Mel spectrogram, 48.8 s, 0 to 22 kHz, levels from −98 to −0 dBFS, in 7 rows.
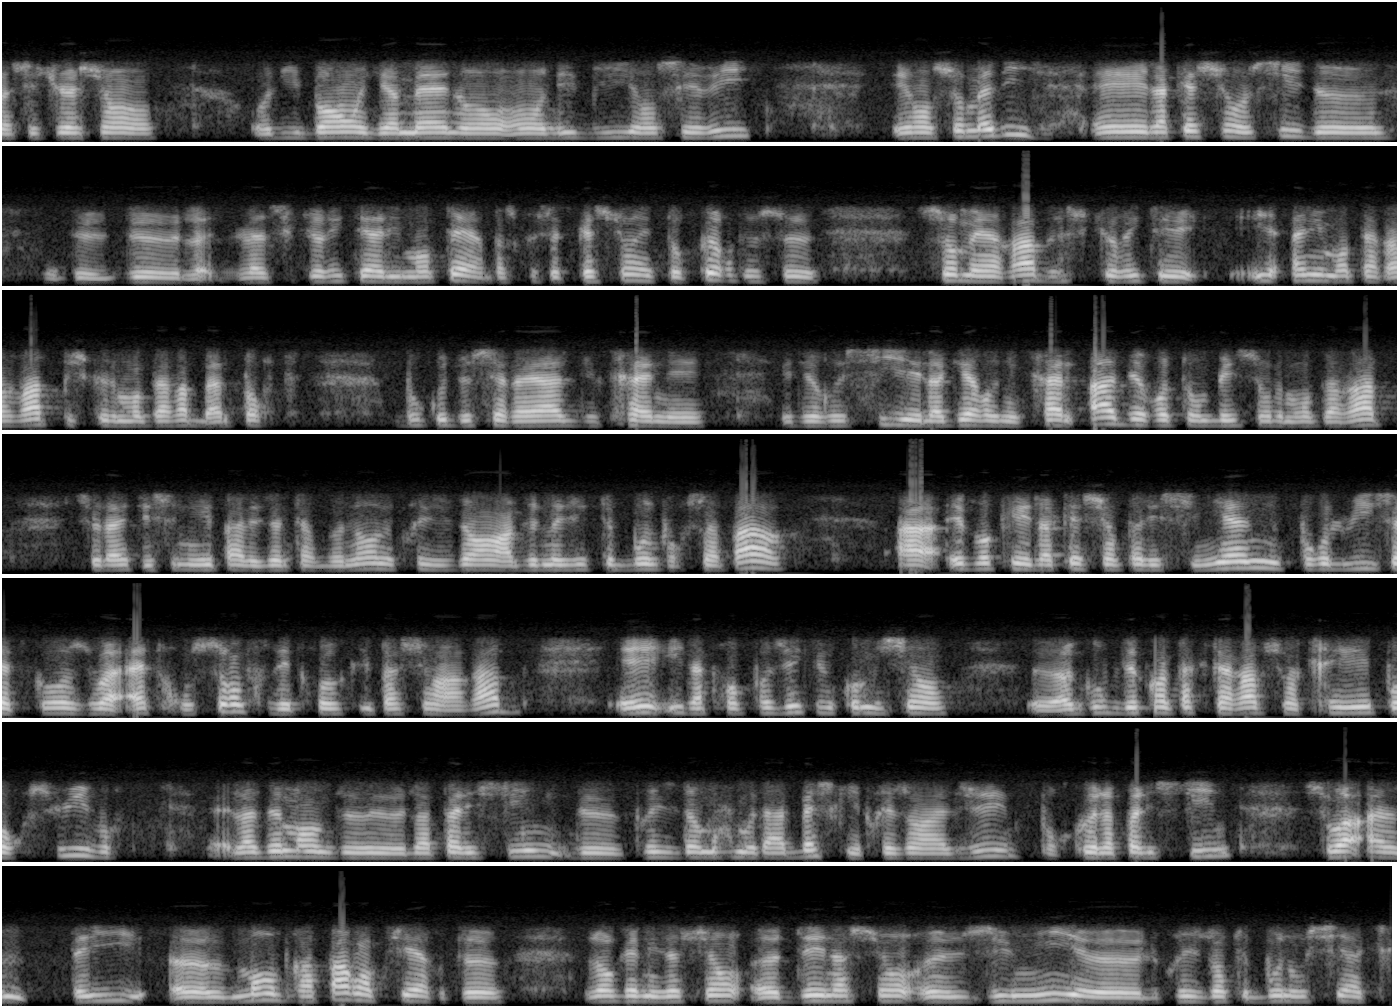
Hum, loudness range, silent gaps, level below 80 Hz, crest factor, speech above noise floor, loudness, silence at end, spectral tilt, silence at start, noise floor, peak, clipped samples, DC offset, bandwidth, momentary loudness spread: none; 3 LU; none; -80 dBFS; 18 dB; 25 dB; -25 LUFS; 0 s; -6 dB/octave; 0 s; -50 dBFS; -6 dBFS; under 0.1%; under 0.1%; 7.6 kHz; 11 LU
